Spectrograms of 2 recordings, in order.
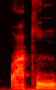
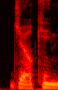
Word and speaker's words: Joaquim: Joaquim Silva, I think it's Joaquim, is how you pronounce his first name, Joaquim.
